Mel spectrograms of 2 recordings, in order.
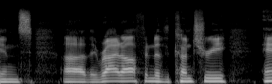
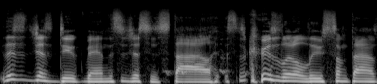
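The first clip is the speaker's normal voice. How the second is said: normal talking voice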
